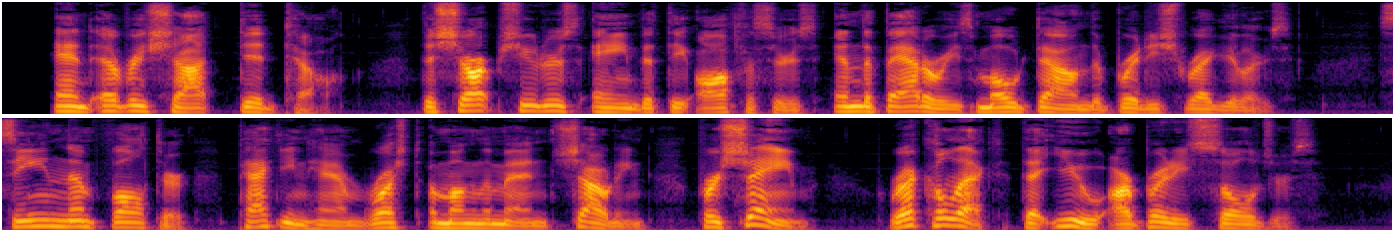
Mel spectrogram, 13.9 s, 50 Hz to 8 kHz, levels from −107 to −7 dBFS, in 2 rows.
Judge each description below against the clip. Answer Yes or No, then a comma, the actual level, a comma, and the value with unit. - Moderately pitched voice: No, low, 115 Hz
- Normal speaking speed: Yes, average, 155 wpm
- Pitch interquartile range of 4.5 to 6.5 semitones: Yes, wide, 5.6 semitones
